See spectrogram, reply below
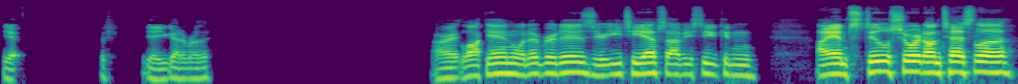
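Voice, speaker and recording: A man's voice: on the high side, a little slow, pauses often, fairly bright tone, smooth. A man in his thirties hosting a trading live stream, talking loosely through charts, swearing now and then and answering his chat. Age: 30s.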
